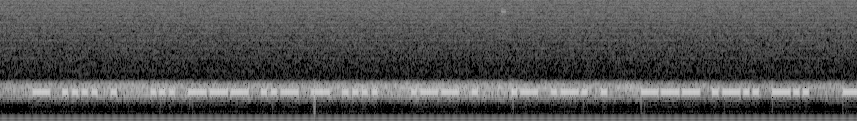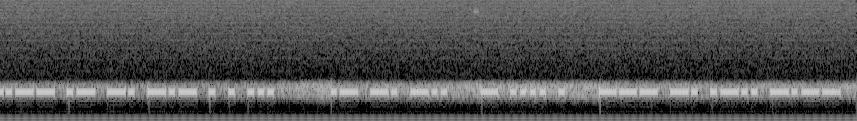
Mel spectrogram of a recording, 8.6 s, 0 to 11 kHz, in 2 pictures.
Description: Morse code, heard as a keyed tone, about 52 wpm, 690 Hz. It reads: THE SOUTH WE ARE OLD YANKEES AND THE ONLY
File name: archived / CRSnet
